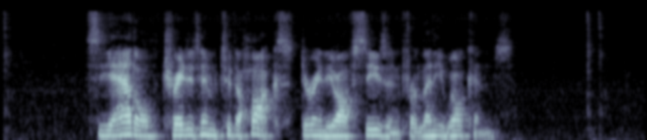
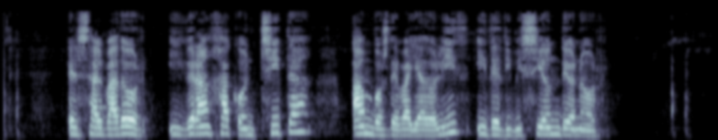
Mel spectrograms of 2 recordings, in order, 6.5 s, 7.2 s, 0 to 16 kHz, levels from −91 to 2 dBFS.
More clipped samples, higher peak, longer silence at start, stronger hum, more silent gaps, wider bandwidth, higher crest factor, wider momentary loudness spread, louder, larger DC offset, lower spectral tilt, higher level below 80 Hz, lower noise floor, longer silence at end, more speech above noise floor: neither; about the same, -6 dBFS vs -4 dBFS; first, 0.9 s vs 0.7 s; neither; neither; about the same, 11.5 kHz vs 11.5 kHz; about the same, 20 dB vs 20 dB; about the same, 12 LU vs 11 LU; about the same, -24 LUFS vs -22 LUFS; neither; first, -7 dB/octave vs -3.5 dB/octave; first, -64 dBFS vs -72 dBFS; second, -75 dBFS vs -85 dBFS; first, 1.4 s vs 1.2 s; second, 52 dB vs 64 dB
